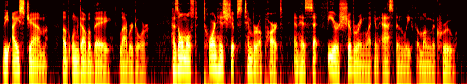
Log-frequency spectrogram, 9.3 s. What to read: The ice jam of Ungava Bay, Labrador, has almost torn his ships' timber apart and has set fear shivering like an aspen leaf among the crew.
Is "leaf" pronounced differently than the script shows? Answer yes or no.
no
